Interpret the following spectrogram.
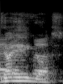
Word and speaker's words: Gallego: Ruben Gallegos, how do you pronounce his name? Yeah, Gallegos.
